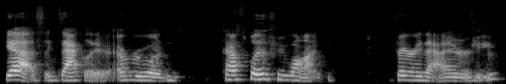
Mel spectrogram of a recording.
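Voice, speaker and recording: A young woman with a gruff, raspy voice and a goofy laugh, chatting casually with viewers on a livestream, rambling with lots of fillers. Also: mid-range voice, measured pace, a bit bright. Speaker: cosplay livestreamer.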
